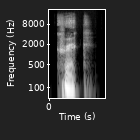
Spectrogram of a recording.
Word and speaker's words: creek: He pronounces it, crick.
